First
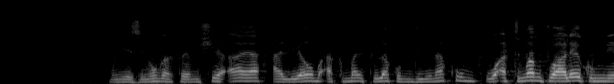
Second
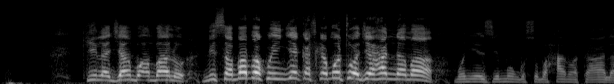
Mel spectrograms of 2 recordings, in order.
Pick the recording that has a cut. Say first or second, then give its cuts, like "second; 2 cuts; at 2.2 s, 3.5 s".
first; 2 cuts; at 2.6 s, 4.8 s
